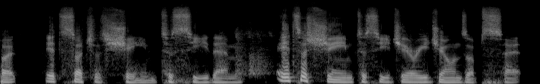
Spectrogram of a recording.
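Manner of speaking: heavily sarcastic, sarcasm laid on in layers. Mocking a rival football team's owner being upset: layered in sarcasm. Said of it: "I'm gonna say this layered in sarcasm".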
